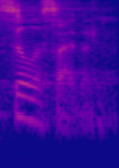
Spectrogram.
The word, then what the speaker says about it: psilocybin: How you pronounce that? Psilocybin.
